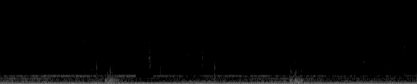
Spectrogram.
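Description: A wooden box drops into a wooden crate with a dull thud.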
